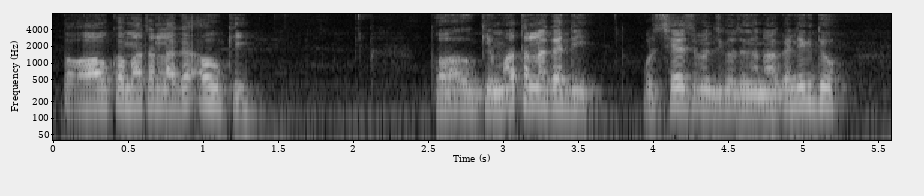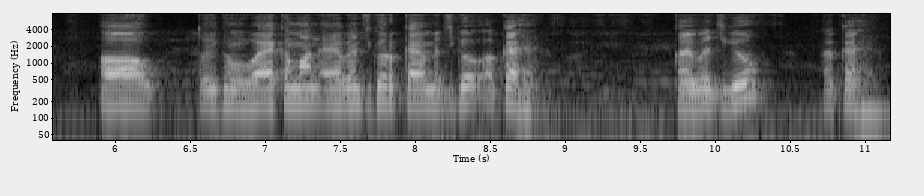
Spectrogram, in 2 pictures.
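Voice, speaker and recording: Man, grammar teacher, fairly high voice, repeats each step, answers his own questions. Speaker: Sanskrit teacher. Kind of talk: classroom grammar lesson.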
